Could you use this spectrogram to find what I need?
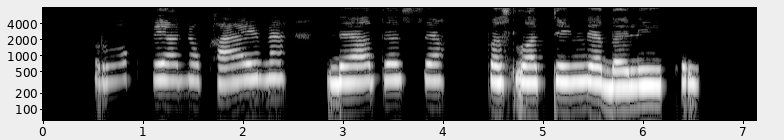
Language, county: Lithuanian, Vilnius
